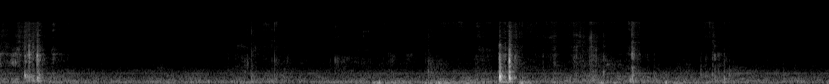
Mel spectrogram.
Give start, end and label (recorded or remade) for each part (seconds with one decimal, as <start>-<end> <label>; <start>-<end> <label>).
0.0-0.6 remade; 0.6-1.7 recorded; 1.7-8.3 remade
